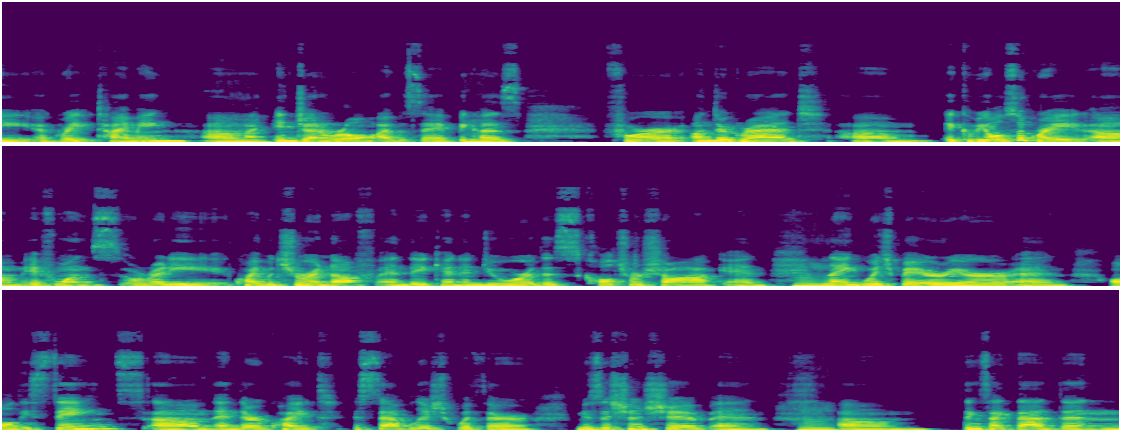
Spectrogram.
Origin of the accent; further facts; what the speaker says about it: Canada; moved away as an adult; also born or lived in South Korea / United States / Leipzig, Germany; now in Berlin, Germany; I grew up in both in Korea and Canada, but, so, I grew up in a very small town in Canada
